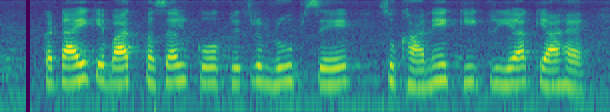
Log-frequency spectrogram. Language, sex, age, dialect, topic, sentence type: Hindi, female, 25-30, Marwari Dhudhari, agriculture, question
